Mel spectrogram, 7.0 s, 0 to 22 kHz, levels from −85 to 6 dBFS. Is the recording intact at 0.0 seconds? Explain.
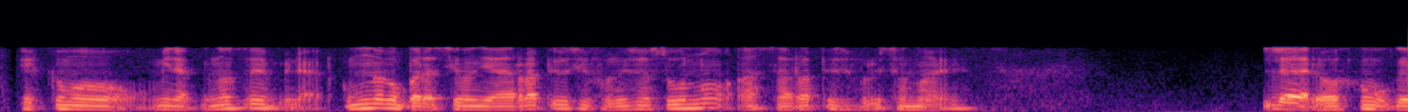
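No. From 0.0 to 0.08 s, comfort noise likely replaces the background. With no speech detected, the sender paused transmission and the receiver synthesised filler noise. The real background, about 38 dB below the loudest sound, becomes a steady, featureless hiss shifted by about 4 dB.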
